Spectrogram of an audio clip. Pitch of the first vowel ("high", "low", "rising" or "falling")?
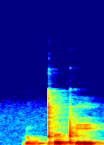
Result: low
